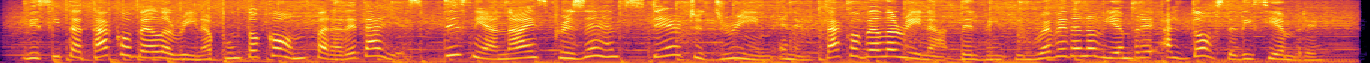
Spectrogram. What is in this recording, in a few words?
Spanish; Disney On Ice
